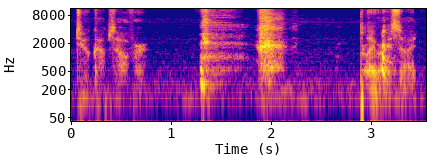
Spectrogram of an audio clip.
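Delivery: hushed whisper of a golf read. Retold or imitated. Caddy whispering putting reads behind the golfer, whispered. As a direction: murmur it under your breath like a secret tip. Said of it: "like, whisper".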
